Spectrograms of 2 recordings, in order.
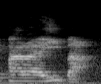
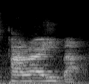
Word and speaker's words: Paraiba: you say Mariah but actually it's Portuguese and you say Paraiba we correct way to pronounce it is Paraiba Marie bouquet I think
